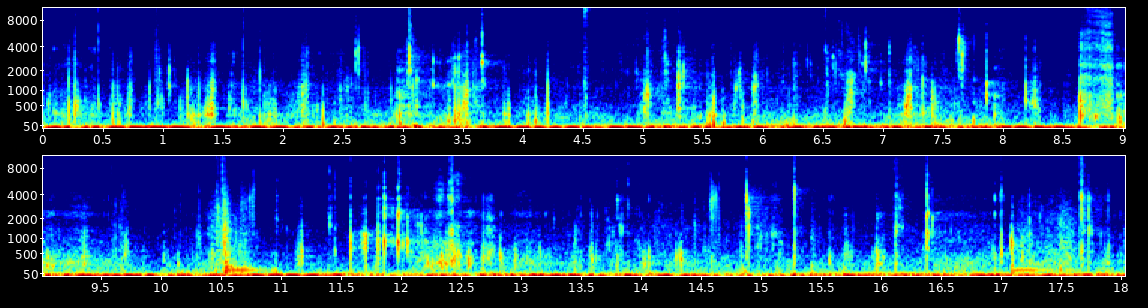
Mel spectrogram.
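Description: Chewing and lip smacking, with many quick wet mouth clicks, as a person eats soft cream cake. A steady low hum runs underneath.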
